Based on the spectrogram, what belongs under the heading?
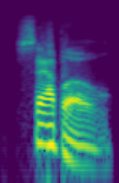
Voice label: "sabot", American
